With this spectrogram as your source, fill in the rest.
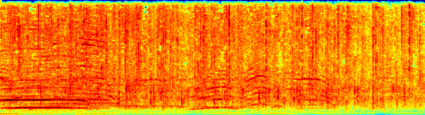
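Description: A church service congregation keeps clapping hands amid cheering and voices, with music playing beneath, louder at first and then settling.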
